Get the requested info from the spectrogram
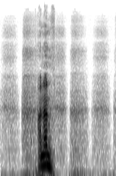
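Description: A man breathing hard in a series of short, audible sighing breaths, with one word called out, falling in pitch, just before a second in.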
